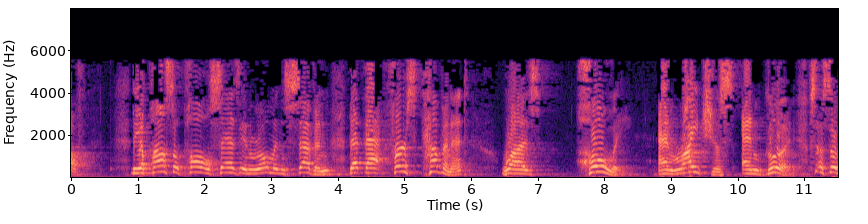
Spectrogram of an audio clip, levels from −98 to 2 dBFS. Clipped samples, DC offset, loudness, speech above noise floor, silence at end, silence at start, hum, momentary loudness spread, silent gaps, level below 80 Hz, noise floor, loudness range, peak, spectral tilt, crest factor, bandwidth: under 0.1%; under 0.1%; -18 LUFS; 32 dB; 0 s; 0 s; none; 9 LU; none; -54 dBFS; -50 dBFS; 2 LU; -2 dBFS; -9 dB/octave; 18 dB; 5.8 kHz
